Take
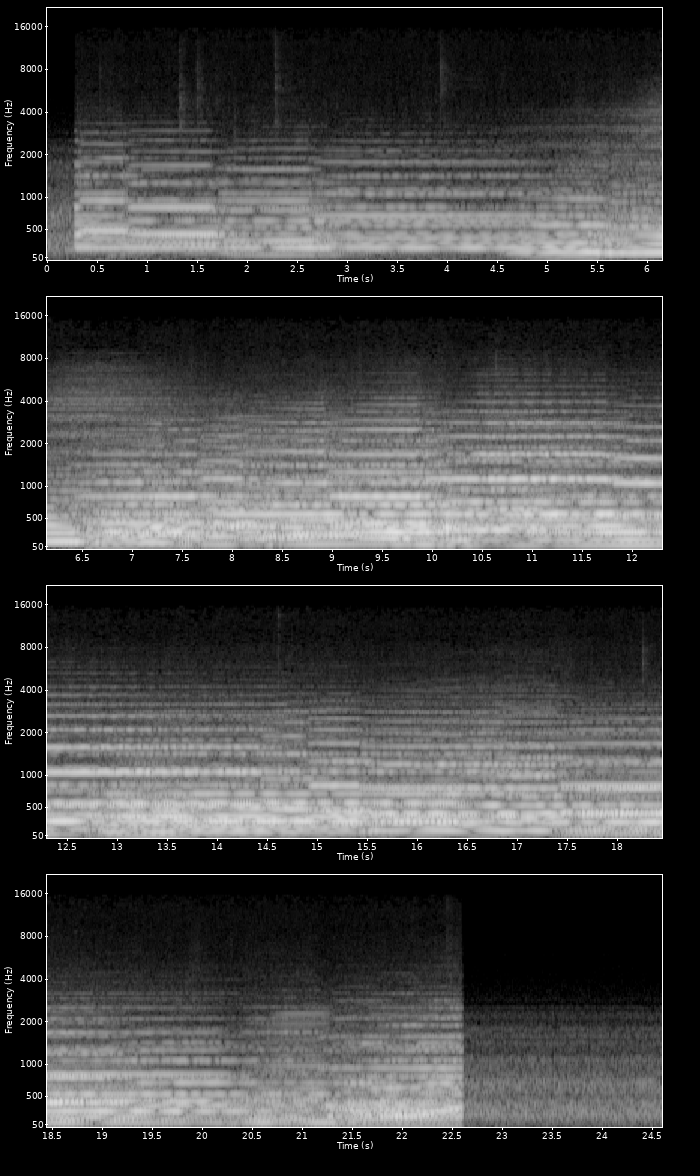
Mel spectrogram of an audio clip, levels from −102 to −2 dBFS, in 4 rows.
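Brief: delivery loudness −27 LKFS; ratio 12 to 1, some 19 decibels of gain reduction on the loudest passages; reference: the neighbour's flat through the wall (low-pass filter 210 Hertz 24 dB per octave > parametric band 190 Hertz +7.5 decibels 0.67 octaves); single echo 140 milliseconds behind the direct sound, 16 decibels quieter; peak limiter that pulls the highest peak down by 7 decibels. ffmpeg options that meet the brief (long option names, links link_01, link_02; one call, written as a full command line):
ffmpeg -i in.wav -af "acompressor=threshold=-32dB:ratio=12,alimiter=level_in=7dB:limit=-24dB:level=0:latency=1,volume=-7dB,lowpass=frequency=210:width=0.5412,lowpass=frequency=210:width=1.3066,equalizer=frequency=190:width_type=o:width=0.67:gain=7.5,aecho=1:1:140:0.158,volume=15dB" out.wav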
